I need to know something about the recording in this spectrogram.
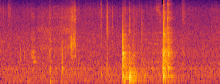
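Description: A plastic bucket being handled and set down: a couple of faint clicks, then two short knocks a little under a second apart.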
